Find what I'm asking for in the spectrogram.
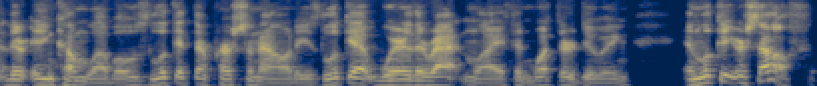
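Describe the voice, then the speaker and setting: A man's voice: medium pitch, muffled recording. A man co-hosting a casual remote chat who laughs often and repeats words as he searches for them. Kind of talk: casual podcast chat over a call. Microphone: remote call mic.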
